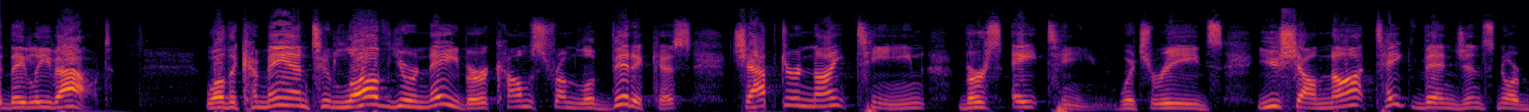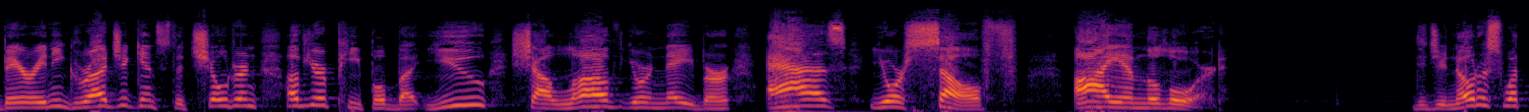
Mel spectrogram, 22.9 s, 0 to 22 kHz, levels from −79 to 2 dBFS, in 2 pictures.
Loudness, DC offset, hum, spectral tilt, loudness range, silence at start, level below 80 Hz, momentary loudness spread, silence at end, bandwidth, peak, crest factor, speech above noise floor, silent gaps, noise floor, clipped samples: -27 LUFS; under 0.1%; none; -2 dB/octave; 4 LU; 0 s; -56 dBFS; 12 LU; 0.1 s; 16 kHz; -12 dBFS; 16 dB; 47 dB; none; -74 dBFS; under 0.1%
